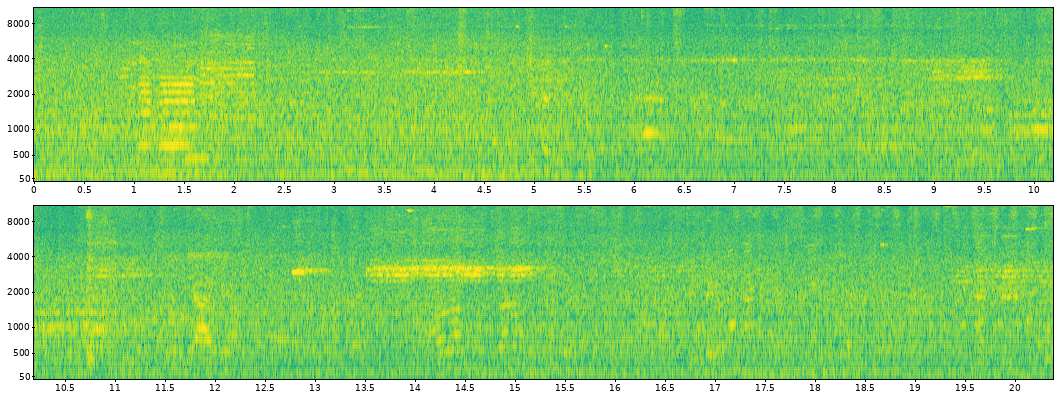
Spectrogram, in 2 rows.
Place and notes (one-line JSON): {"title": "New Howrah Bridge Approach Rd, Gulmohar Railway Quarters, Mali Panchghara, Howrah, West Bengal, Inde - Howra Bridge - Ambiance", "date": "2003-02-24 15:00:00", "description": "Howrah Bridge\nAmbiance sur le pont", "latitude": "22.59", "longitude": "88.35", "timezone": "Asia/Kolkata"}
